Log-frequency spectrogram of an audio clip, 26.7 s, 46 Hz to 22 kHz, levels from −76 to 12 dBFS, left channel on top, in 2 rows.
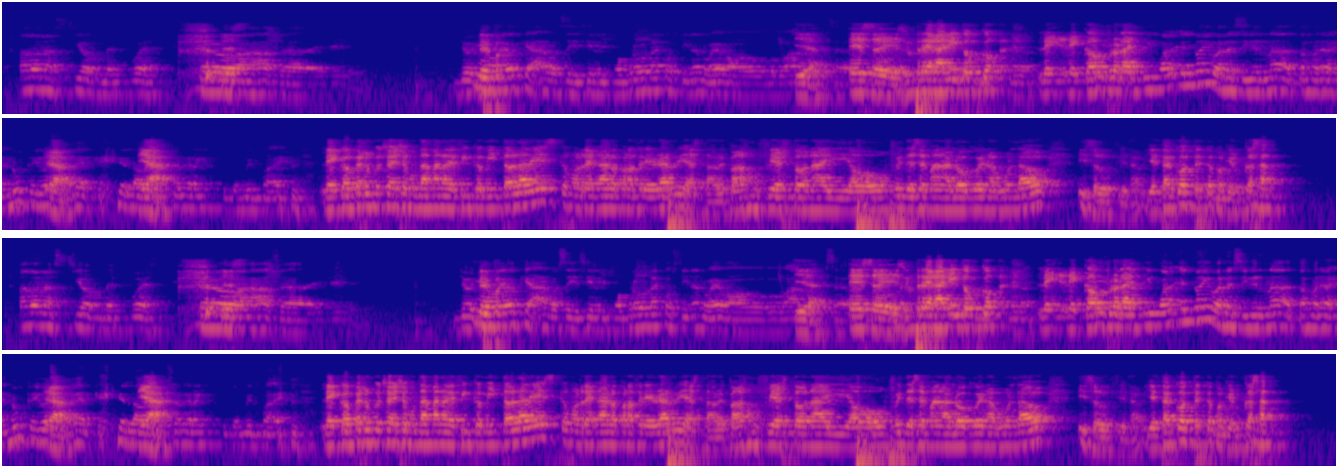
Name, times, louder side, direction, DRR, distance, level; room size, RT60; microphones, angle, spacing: voice 1, 0.2-1.6 2.0-3.6 4.5-10.3 10.9-16.4 22.3-22.4 25.4-26.0, right 2 dB, 75° right, 2 dB, 1.5 m, -36 dB
voice 2, 1.8-2.3 4.7-4.9 7.9-11.3 13.8-14.0 14.7-15.0 16.5-26.0, right 2 dB, 25° right, -1 dB, 2.6 m, -26 dB
12.5 x 10.0 x 3.4 m, 0.62 s
head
